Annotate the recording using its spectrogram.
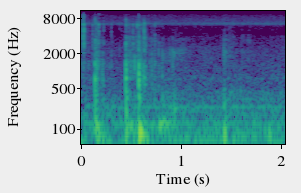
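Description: Loose plastic pieces of a disassembled MoYu Weilong GTS3M speed cube clicking and clacking as they are handled: a few light clicks in the first half second or so and one more near the middle.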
